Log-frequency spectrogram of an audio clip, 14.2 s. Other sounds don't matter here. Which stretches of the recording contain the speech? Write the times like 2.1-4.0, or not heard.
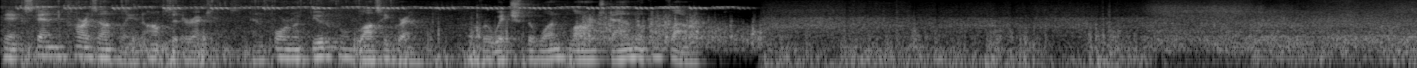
0.0-7.0.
